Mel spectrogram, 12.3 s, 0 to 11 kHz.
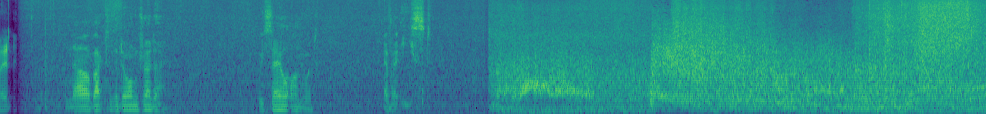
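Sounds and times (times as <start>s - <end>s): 
speech: 0.0s - 2.2s, 3.2s - 4.0s, 4.8s - 5.5s
wind over a stormy sea: 0.0s - 12.3s
crashing surf on a stormy sea: 6.1s - 12.3s.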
